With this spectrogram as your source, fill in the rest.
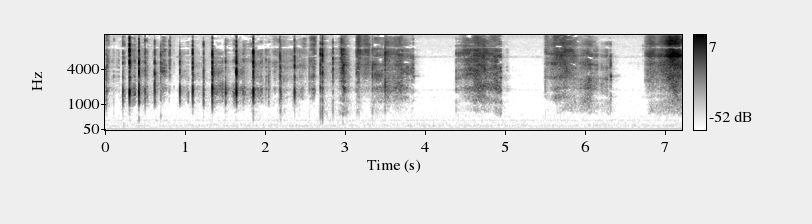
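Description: Fingertips and nails tap and scratch a small black Anastasia Dipbrow Pomade box made of printed cardboard while it is held up. For the first three and a half seconds, a quick series of sharp, dry, bright taps sounds, then it gives way to longer, hissing scratch strokes over a faint, steady low hum.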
